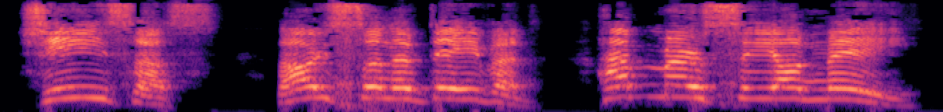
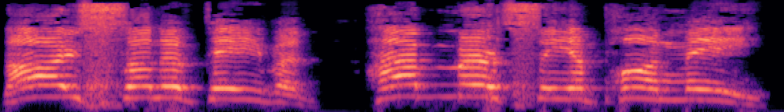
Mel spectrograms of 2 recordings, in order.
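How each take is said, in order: First: Crying out. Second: A bigger, more desperate cry for mercy. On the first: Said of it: "he began to cry out". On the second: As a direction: plead harder, pushing the voice up and out. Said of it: "He cried the more a great deal". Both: Retold or imitated.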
